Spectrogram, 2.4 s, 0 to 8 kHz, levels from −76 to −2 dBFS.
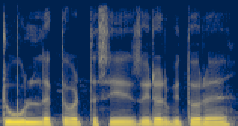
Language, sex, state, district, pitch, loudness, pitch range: Bengali, male, Tripura, West Tripura, 125 Hz, -15 LUFS, 125-130 Hz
